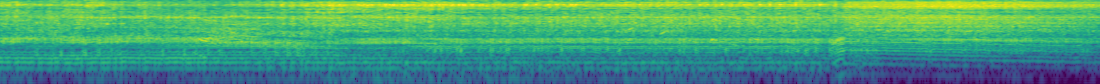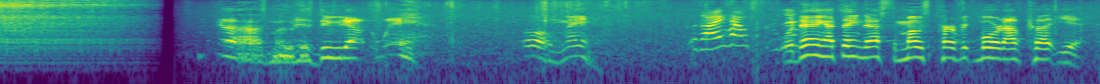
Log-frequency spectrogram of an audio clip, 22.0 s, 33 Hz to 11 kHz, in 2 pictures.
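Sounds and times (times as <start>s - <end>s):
chainsaw cutting log: 0.0s - 12.6s.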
